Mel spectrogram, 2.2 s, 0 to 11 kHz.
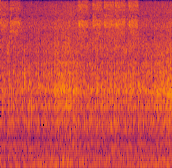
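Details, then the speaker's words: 1989 Ford F250 7.3 IDI diesel idling in neutral after fitting used injectors and new return lines, started with a little ether; steady low diesel clatter, even beat, slight smoke, smoothed right out, running pretty good; normal idle. "She's actually running pretty good. She's smoking a little bit, but I just gave it a little bit of ether as it was fired up, and it just smoothed right out."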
